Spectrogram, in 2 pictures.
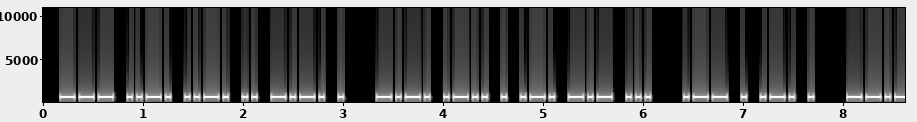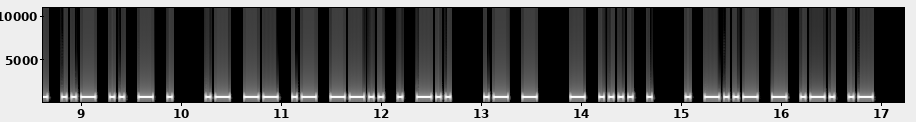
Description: Morse code, heard as a keyed tone, about 25 wpm, 700 Hz. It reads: OFFICE CLERKS WERE QUITE AMAZED AT THE EXTRA
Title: Pangram Challenge v2 - 25wpm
